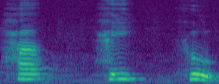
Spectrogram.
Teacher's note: حا کی آواز جو گلے کے درمیان سے ادا ہوتی ہے تو اس کو بالکل صحیح طرح ادا کرنا ہے، حا حی ہو۔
